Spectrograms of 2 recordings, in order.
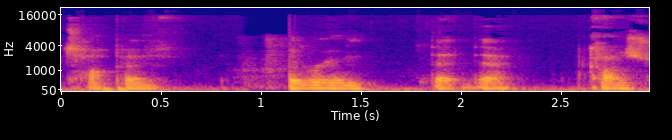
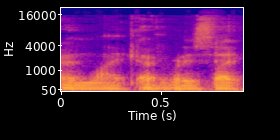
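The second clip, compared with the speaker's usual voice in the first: plain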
